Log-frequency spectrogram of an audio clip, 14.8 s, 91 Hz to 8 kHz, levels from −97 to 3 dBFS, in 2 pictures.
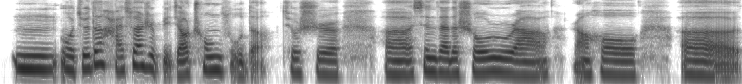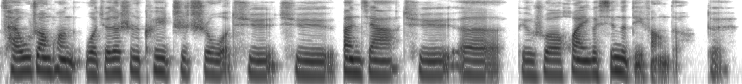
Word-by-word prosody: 嗯。 205 -2 +3
我 195 - +1
觉 205 +2 +1
得 265 +3 +3
还 190 -7 -2
算 235 +4 +2
是 210 -2 0
比 - - -5
较 155 +1 +2
充 195 +3 0
足 185 -5 -5
的。 - - -7
就 170 -1 -5
是， 160 -2 -2 0.4
呃， 155 -1 +1
现 180 +3 +1
在 170 -1 +2
的 165 - +1
收 170 +1 +1
入 175 -2 +2
啊， 150 +1 0 0.2
然 160 - -2
后， 155 -2 -1 0.4
呃， 155 -1 0
财 175 -3 +1
务 185 - +5
状 190 -2 +4
况 175 -3 +3
我 165 - +2
觉 165 - 0
得 175 - +5
是 180 0 -1
可 185 - -3
以 180 - +4
支 170 +3 -3
持 165 +2 0
我 155 -2 0
去 160 +8 -3
去 155 - -2
搬 175 -2 +6
家， 160 +2 +1
去 155 +6 -3
呃， 155 -2 0 0.2
比 - - -7
如 155 - -1
说 155 +1 0
换 165 +1 +3
一 - - +4
个 165 - +2
新 185 +4 +2
的 170 - +5
地 - - -3
方 - - -4
的， - - -14 0.3
对。 - - -10
165 Hz, 220 characters per minute, -21 LUFS, 155-185 Hz, 0.4 s, 搬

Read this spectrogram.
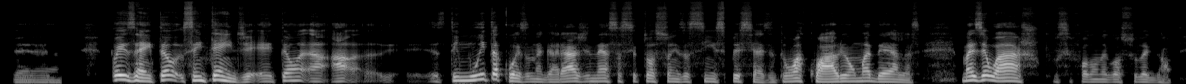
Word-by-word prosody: É. 105 0 -13 0.7
Pois 215 -3 +7
é, 160 -4 +6
então, 205 +9 +2
você 190 - -1
entende? 170 - +2
Eh, 135 +2 -6
então 175 +7 -2
a 180 - -2
a 135 0 -2
a - - -19
e - - -22 0.4
e - - -13
tem 175 - -1
muita 220 +7 +4
coisa 140 - -1
na 125 -1 -8
garagem 130 +4 0
nessas 145 0 -5
situações, 135 -2 -7
assim, 135 +2 -10
especiais, 110 -3 -7
então 105 +6 -8
o - - +2
aquário 130 -1 +3
é - - -1
uma 145 +3 -1
delas. 120 -8 -3 0.4
Mas 190 +3 +4
eu 205 -4 +6
acho 155 -1 +3
que - - -34
você - - -17
falou 120 -1 -9
um - - -11
negócio 115 -2 -11
legal, 110 -2 -10
140 Hz, 185 wpm, -24 LUFS, 120-175 Hz, 0.7 s, Pois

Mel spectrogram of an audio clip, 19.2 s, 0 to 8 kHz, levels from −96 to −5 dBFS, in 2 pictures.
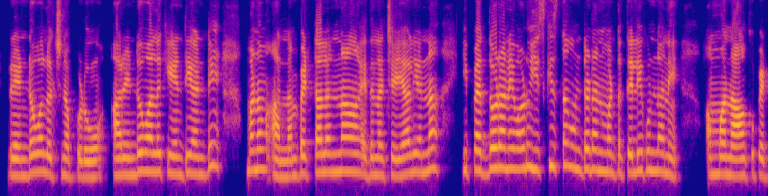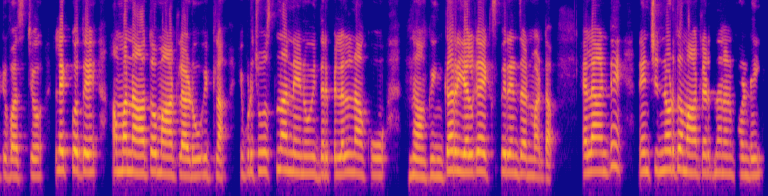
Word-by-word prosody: రెండో 215 +2 -1
వాళ్ళొచ్చినప్పుడు, 220 -5 -3 0.3
ఆ - - +4
రెండో 220 +3 -3
వాళ్ళకేంటి 250 -3 0
అంటే, 230 +8 -5 0.4
మనం 285 +1 +2 0.2
అన్నం 200 +1 -3
పెట్టాలన్నా 255 +2 +2 0.2
ఏదైనా 220 0 -2
చేయాలి 225 +4 0
అన్న, 265 +3 +2 0.4
ఈ - - -4
పెద్దోడనేవాడు 300 +2 +2
ఇసికిస్తా 325 +4 -3
ఉంటాడనమాట 280 -4 -2
తెలీకుండానే. 260 -2 -2 0.5
అమ్మ 230 +1 -6 0.2
నాకు 215 +1 +3
పెట్టు 220 0 -2
ఫస్టు, 205 0 -2 0.3
లేకపోతే 275 -1 +4 0.3
అమ్మ 260 - -3 0.2
నాతో 245 +1 +4
మాట్లాడు 220 -2 +3
ఇట్లా. 205 0 0 0.2
ఇప్పుడు 255 +2 -8
చూస్తున్నాను 270 +1 +1
నేను. 235 -1 0
ఇద్దరు 225 0 -1
పిల్లలు 230 +2 0
నాకు. 225 -1 -6 0.5
నాకింకా 210 +4 +1
రియల్‌గా 250 +1 +6
ఎక్స్‌పీరియన్సనమాట. 245 -4 -1 0.5
ఎలా 260 +2 +5
అంటే, 330 +6 -3 0.3
నేను 260 -1 -1
చిన్నోడితో 280 +1 +1
మాట్లాడుతున్నాననుకోండి 235 -2 -2
245 Hz, 125 wpm, -23 LUFS, 220-265 Hz, 0.5 s, రియల్‌గా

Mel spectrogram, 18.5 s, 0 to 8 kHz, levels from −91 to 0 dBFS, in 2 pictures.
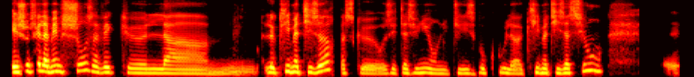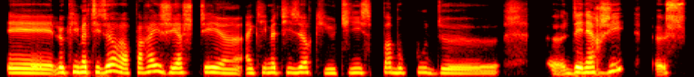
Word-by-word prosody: et 205 0 +10
je 240 +4 +3
fais 250 +4 +6
la 225 -2 +9
même 220 +1 +3
chose 250 +3 -1
avec, 195 -2 +1 0.2
heu, 170 -1 -2
la, 75 - -3
mmh, 70 +1 -11
le 190 0 +3
climatiseur 210 - +2
parce 165 -2 -6
qu'aux 75 -2 -6
États-Unis, 170 - -5
on 155 -2 -5
utilise 145 0 -8
beaucoup 175 +2 -8
la 160 -2 -5
climatisation. 175 +8 -2 0.9
Heu, 445 - -11 0.3
et 170 -3 +3
le 190 +5 +5
climatiseur, 205 +2 +3
alors 170 -3 +1
pareil, 215 +6 +1
j'ai 180 -2 +1
acheté 190 0 +1
un 160 -1 -3
un 170 0 -1
climatiseur 185 +2 -2
qui 165 -3 -10
utilise 175 +2 -4
pas 190 -1 -3
beaucoup 185 +2 -5
de, 80 - -4 0.7
heu - - -3
heu, - - -5
d'énergie. 195 - +5 0.4
Heu, 440 - -1
je, - - +2
180 Hz, 135 wpm, -23 LUFS, 160-200 Hz, 0.9 s, et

